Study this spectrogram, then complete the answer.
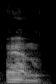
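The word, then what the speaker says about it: Н: The next one is N, which looks like an H, but it's pronounced like an N. And again, this comes from Greek, but I put it in this category just to clear the confusion. It's an N.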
